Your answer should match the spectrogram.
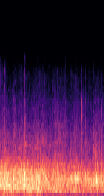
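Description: A high school boys basketball crowd in a gym applauding steadily, a dense wash of clapping that holds even throughout.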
